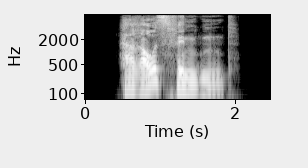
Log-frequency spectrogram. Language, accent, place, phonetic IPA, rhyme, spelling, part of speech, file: German, Germany, Berlin, [hɛˈʁaʊ̯sˌfɪndn̩t], -aʊ̯sfɪndn̩t, herausfindend, verb, De-herausfindend.ogg
- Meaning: present participle of herausfinden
